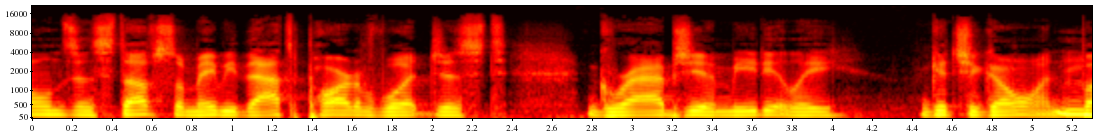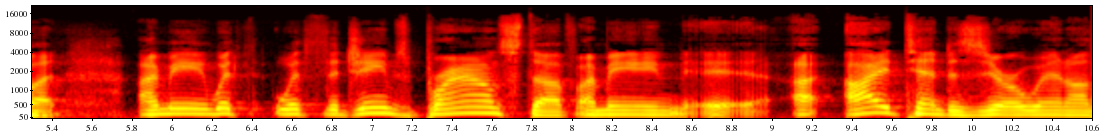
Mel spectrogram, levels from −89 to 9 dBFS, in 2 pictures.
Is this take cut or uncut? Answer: uncut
